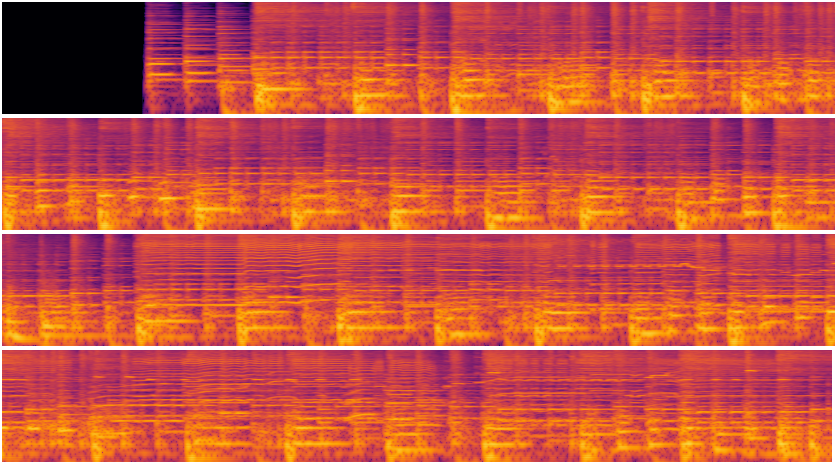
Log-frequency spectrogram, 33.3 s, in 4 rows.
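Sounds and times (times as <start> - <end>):
jazz ensemble playing a waltz: 2.2 - 33.2.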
